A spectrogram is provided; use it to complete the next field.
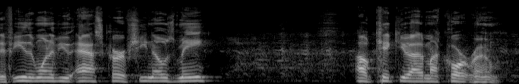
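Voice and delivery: hushed, quiet, kept-down undertone. Telling a courtroom story, quoting the judge warning both lawyers, retelling judge's hushed tone. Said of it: "And in a hushed tone".

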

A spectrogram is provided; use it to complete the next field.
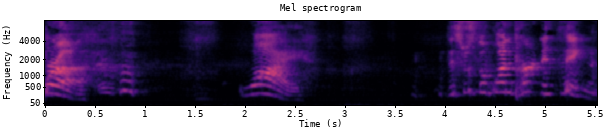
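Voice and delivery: fed-up, exasperated, high and drawn out. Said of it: "he's like".

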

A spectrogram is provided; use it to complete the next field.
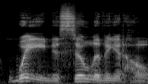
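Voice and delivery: put-on movie trailer narrator voice. Asked to read a film's IMDb plot synopsis aloud, movie trailer guy voice. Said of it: "get your trailer guy voice in".

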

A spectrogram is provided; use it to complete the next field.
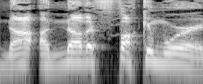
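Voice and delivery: mock very loud outburst. Recounting turning around on someone two rows back who laughed: retelling a loud outburst. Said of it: "I said it like really loud".

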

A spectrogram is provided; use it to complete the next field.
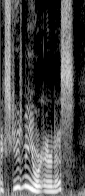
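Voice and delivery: loud, cartoonish high voice. Doing the one cartoon character voice they can do: Marvin the Martian voice. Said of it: "But he goes".

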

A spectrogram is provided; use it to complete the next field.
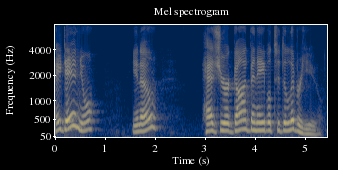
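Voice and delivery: loud yell, hopeful and anxious. Retelling the king yelling into the lions' den to daniel, retelling the king's yell. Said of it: "here he's yelling into the den".

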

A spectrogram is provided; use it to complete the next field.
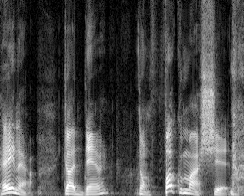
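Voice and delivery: sudden, loud country tough-guy outburst, rough rural voice. Retelling how Drew snapped at a kid messing with his shoes: imitating Drew as a redneck. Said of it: "He just turned into this redneck".

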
